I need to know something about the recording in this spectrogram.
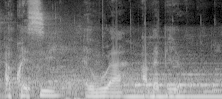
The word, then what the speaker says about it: Akwasi A. Ababio: How am I actually supposed to pronounce it? It's Akwasi A. Ababio.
